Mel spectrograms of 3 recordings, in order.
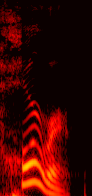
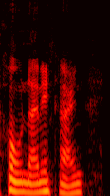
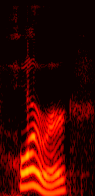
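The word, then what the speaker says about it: Ho99o9: They're pronounced Horror. That's how you pronounce their name, not Ho 99. It's pronounced Horror, or also known as Horror Death Cult.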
